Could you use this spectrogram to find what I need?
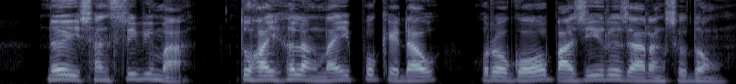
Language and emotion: Bodo, neutral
